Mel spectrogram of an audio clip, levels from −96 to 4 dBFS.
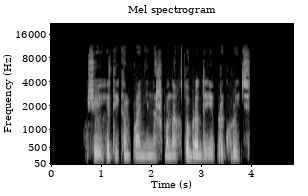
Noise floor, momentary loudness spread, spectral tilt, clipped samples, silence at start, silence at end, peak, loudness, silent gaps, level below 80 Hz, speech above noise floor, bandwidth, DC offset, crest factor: under -90 dBFS; 7 LU; -4 dB/octave; under 0.1%; 0.75 s; 0.9 s; -4 dBFS; -26 LUFS; none; -68 dBFS; over 65 dB; 11.5 kHz; under 0.1%; 22 dB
